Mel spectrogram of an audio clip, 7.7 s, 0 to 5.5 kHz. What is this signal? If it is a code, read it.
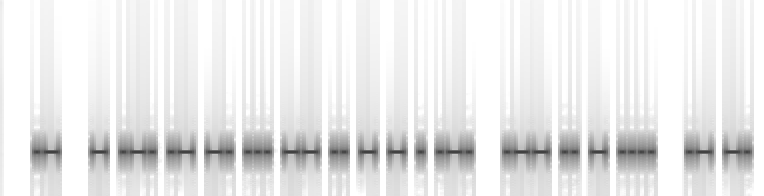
Morse code, heard as a keyed tone, about 25 wpm, 600 Hz. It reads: A TRANSMITTER WITH AN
